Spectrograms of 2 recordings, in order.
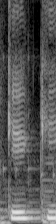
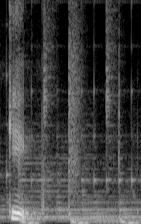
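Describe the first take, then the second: First: A final vowel sound is pronounced after the k. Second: The word ends on the k with no vowel. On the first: The speaker calls it wrong. "हम इसे केक की नहीं बोलेंगे" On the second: The speaker calls it right. "इसे बोलेंगे केक"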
